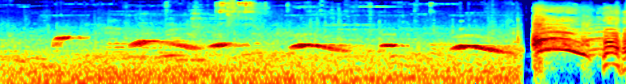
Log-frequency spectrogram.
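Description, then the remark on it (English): A man whistles at a woman: a short run of bright, sliding notes, each a brief rise or fall, over a low background hum before the sound abruptly cuts to something louder. “You gotta give me that whistle back, brother.”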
